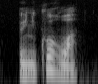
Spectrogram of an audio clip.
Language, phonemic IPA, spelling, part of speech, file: French, /ku.ʁwa/, courroie, noun, Fr-courroie.ogg
- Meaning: 1. strap 2. belt (especially in a machine) 3. band 4. strip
